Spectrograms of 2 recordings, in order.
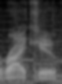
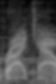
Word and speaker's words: Raikou: the pressure on the raiku which really stinks uh or rykau however you want to say i've heard it pronounced both ways it doesn't matter how you say it go for the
